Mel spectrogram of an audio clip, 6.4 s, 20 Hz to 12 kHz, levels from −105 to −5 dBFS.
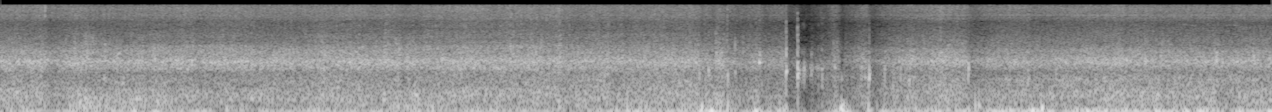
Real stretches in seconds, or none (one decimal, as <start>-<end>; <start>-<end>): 0.0-6.4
